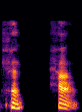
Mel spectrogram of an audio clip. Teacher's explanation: Вот махрадж, то есть место образования буквы Ха, это серединная часть горла, средняя часть горла, как и Айн. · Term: буква Ха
